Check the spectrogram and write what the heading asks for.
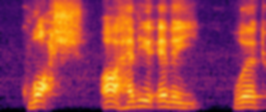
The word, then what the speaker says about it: gouache: all right well that's quite interesting isn't it pronounced gouache oh have you ever worked with gouache no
